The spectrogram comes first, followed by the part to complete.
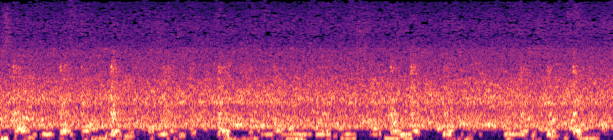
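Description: Whiteboard duster rubbing back and forth over a whiteboard as it is wiped clean: a rapid, uneven scrubbing that runs on without a break.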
